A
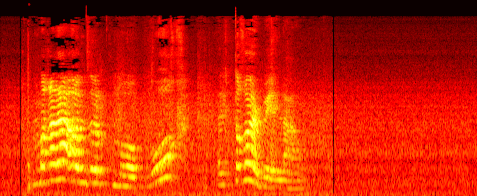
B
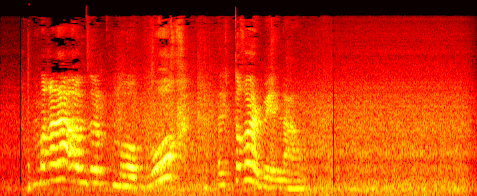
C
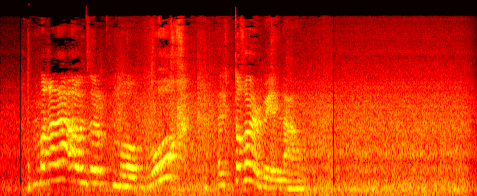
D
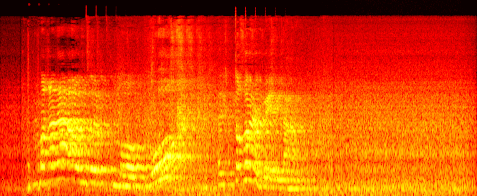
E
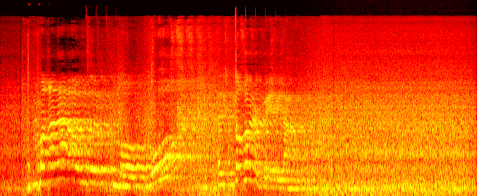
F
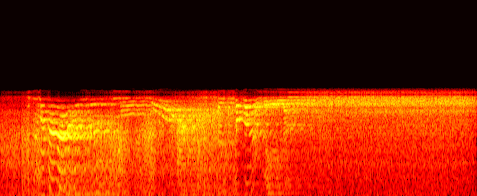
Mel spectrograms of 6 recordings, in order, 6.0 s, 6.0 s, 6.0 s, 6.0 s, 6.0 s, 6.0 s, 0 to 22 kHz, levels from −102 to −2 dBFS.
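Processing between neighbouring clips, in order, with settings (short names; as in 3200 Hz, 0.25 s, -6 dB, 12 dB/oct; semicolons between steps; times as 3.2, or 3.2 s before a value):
bell 150 Hz +14 dB 0.92 oct; AGC gain up to 14 dB; gain -1 dB
limiter -11 dBFS, peak gain reduction 9 dB; gain -3 dB
feedback echo 0.124 s, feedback 46%, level -6 dB; gain +4 dB
compressor 6:1, threshold -27 dBFS, peak gain reduction 12.5 dB; gain +5 dB
band-pass sweep 1900 Hz -> 440 Hz, 1.64–4.06; inverted band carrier 3000 Hz; gain +5 dB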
